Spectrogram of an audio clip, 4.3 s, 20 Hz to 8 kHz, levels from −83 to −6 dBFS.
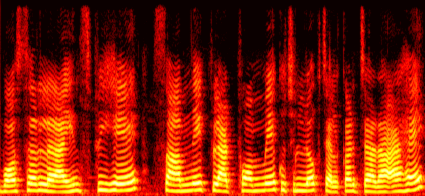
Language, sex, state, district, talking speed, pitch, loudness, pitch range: Hindi, female, Bihar, Jamui, 225 wpm, 255 Hz, -15 LUFS, 235-275 Hz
